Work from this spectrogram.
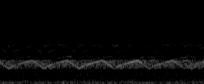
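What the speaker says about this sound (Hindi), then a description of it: "एम्बुलेंस के भी सायरन की आवाज हम सुन सकते हैं" An ambulance siren wailing at a train fire at Danapur railway station, a steady rising-and-falling electronic tone cycling repeatedly, fairly distant and faint, with no voices.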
